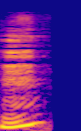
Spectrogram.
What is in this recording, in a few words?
doubt; Techmino; flore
